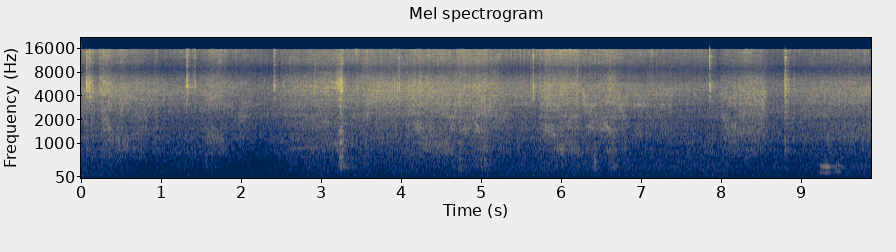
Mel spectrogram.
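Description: Chicken and masala sizzling as they are fried in a kadhai (wok) while a metal spatula stirs and scrapes them, with scattered sharp clicks of the spatula against the pan.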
